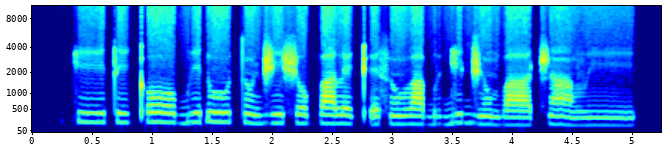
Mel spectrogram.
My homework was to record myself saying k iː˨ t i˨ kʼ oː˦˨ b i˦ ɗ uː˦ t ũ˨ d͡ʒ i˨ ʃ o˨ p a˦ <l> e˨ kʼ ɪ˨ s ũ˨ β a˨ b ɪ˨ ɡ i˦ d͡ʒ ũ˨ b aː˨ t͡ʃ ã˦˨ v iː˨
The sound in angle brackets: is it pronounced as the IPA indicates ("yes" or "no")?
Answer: yes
